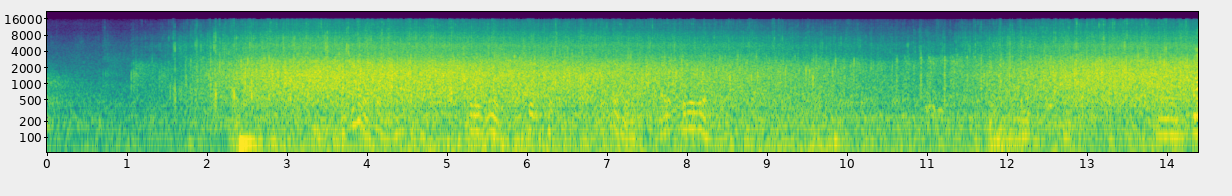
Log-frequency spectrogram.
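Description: Large audience applauding and cheering. It begins about two seconds in as the music ends, eases off around ten seconds in, and swells again near the end.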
